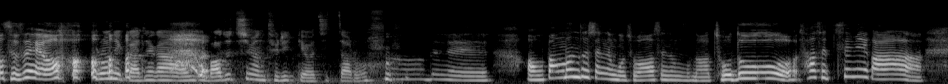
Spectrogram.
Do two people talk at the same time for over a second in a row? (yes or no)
no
